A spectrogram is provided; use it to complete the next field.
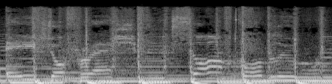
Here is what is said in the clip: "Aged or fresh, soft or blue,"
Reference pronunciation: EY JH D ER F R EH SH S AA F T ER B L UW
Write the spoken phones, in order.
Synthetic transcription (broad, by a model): EY JH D ER F R EH SH S AA F T ER B L UW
